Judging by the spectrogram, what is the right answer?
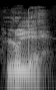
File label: "lufe", apatani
